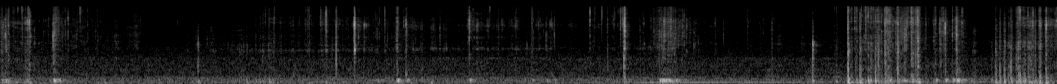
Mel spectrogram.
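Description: A metal blade scrapes across the surface and edges of a solid blue bar of soap, making soft scratchy scrapes and sharp, bright clicks over a quiet background. Near the end, the scraping becomes a denser, rougher burst.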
